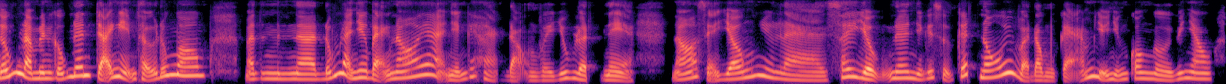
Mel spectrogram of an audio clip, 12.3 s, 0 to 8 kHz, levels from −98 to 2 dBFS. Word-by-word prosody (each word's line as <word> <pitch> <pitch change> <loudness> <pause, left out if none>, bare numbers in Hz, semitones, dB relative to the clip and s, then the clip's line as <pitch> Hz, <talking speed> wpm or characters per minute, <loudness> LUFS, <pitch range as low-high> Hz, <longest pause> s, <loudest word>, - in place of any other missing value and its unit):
Đúng 250 - +4
là - - +7
mình 210 0 +1
cũng 195 +6 -1
nên 310 +2 +5
trải - - +4
nghiệm 275 -8 +2
thử, 200 - -1
đúng 340 +3 +3
hông? 315 -1 +3 0.4
Mà - - -1
t 200 - -14
mình, 200 -1 -3
ờ, 185 -1 +3
đúng 200 - -1
là 380 -2 +5
như 245 +2 +1
bạn 175 - 0
nói 255 +9 +1
á, 330 -4 0
những 160 +3 -3
cái 280 - -7
hoạt 155 - -10
động 145 0 -7
về 145 0 -7
du 220 +2 -2
lịch 180 -5 +1
nè, 150 -6 -2 0.4
nó - - -1
sẽ, - - -7
giống 200 - 0
như 290 -6 +1
là, 160 -7 -4
xây 265 - 0
dựng 190 0 +3
nên 225 0 +1
những 185 -4 -3
cái 230 - -3
sự - - -7
kết 315 +5 0
nối 255 +9 +3
và 340 - 0
đồng 150 -2 -3
cảm 260 +6 -3
giữa 290 - +2
những 180 +2 -4
con 210 0 -2
người 160 -6 -2
với 200 - -3
nhau. 205 -3 -2
205 Hz, 245 wpm, -21 LUFS, 180-265 Hz, 0.4 s, là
